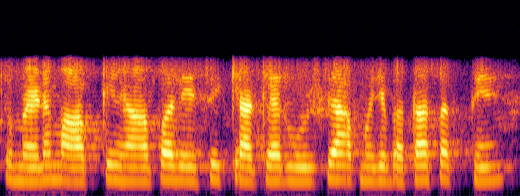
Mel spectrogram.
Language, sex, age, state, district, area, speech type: Hindi, female, 30-45, Madhya Pradesh, Bhopal, urban, conversation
